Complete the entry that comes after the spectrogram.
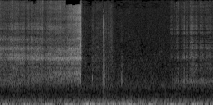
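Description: A small paintbrush is slowly brushed over an orange dried Chinese lantern (physalis) husk, a thin, papery, hollow shell held by fingers. The bristles give a steady, bright, papery scratching that stops abruptly. A few faint crackles and light scratches follow, and the brushing texture quietly returns at the end.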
